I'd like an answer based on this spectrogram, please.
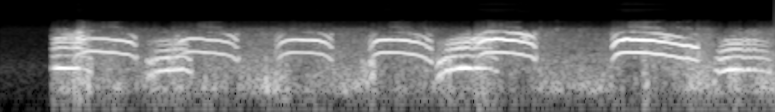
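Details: A Siamese cat, filmed carrying a kitten, calls repeatedly with loud, harmonic-rich meows, each rising and then sliding down, roughly once a second, some longer and more wailing than others.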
